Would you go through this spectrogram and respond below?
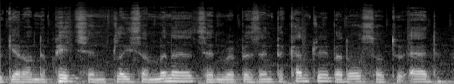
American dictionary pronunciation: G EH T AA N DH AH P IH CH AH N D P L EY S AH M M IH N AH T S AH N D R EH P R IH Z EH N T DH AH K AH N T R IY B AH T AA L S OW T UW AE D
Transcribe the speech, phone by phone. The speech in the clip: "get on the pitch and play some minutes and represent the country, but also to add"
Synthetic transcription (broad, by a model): G EH T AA N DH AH P IH CH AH N P L EY S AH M M IH N AH T S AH N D R EH P R IH Z EH N T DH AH K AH N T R IY B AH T AA L S OW T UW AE D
